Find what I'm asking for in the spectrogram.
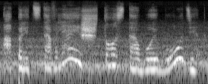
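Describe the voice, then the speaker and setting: A woman voicing a mysterious, teasing young girl in a fox mask in a game, with a high, lilting, sing-song delivery. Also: big pitch swings, normal speed, noisy background. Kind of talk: game voice acting.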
